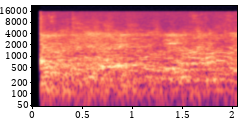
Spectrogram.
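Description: Indistinct chatter of several voices, too muddled for any words to be made out, starting abruptly just after the beginning.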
